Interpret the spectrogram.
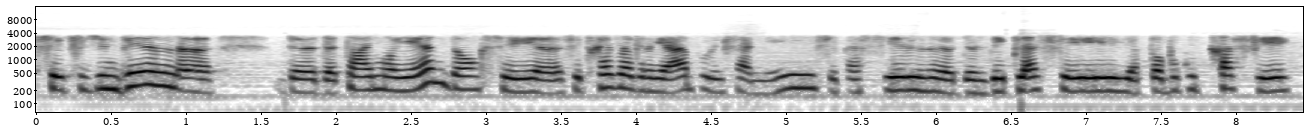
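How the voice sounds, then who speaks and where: Woman on a tinny phone line. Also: medium pitch. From Quebec, Canada. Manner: hesitant, many fillers and restarts. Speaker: caller. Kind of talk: casual phone chat.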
